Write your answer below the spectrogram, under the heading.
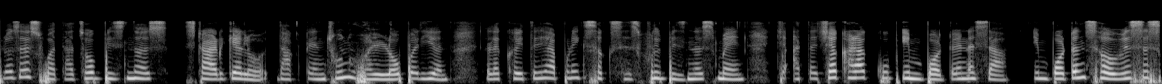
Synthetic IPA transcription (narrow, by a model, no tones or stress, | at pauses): aplɔd͡zəɾsʋət̪at͡sɔbid͡znəsː | ʈaɾʈɡɛlɔd̪ʱakʈɾjãnt͡suːnʋəɭːɔpəɾjənt̪t̪alakʰəit̪əɾiːapəɳeksəksesfulbid͡znəsmɛnd͡ʑɛʔat̪at͡ɕjakʰaɭakʰːuːbimpɔɾʈəɳʈəsa | impɔɾʈəɳʈsəɾʋisəs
